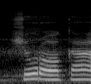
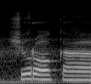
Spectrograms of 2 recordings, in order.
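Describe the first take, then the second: No difference in how they are said.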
